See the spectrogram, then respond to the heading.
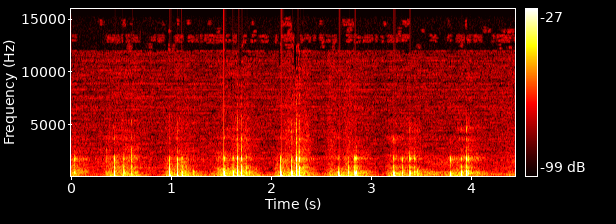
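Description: A small, black, hollow plastic camera lens cap held in the palm is tapped with fingertips and nails. The result is quiet clusters of quick, dull, hollow clicks, bunched in bursts with short pauses between. Each tap is weighted toward the low end and dies away almost at once.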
